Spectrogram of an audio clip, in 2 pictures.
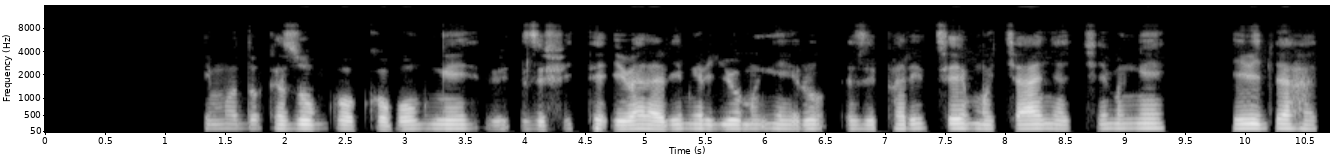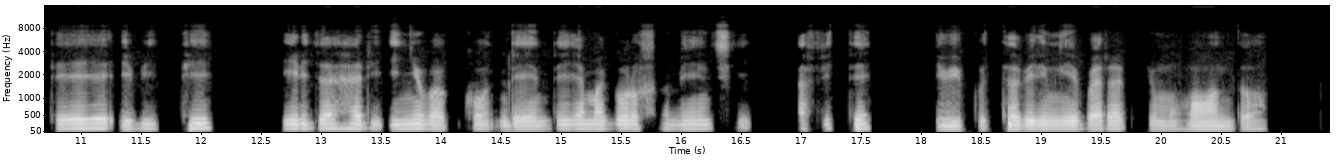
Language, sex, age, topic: Kinyarwanda, male, 18-24, finance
